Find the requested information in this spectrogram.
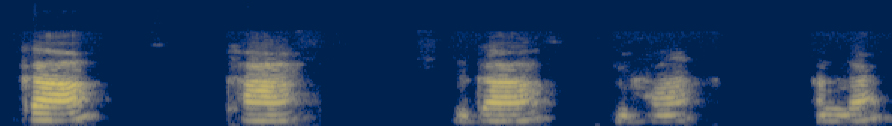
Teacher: कंठ से उच्चारित होने वाले अन्य व्यंजन है क ख ग घ अ ग ये सारे क वर्ग के हैं।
